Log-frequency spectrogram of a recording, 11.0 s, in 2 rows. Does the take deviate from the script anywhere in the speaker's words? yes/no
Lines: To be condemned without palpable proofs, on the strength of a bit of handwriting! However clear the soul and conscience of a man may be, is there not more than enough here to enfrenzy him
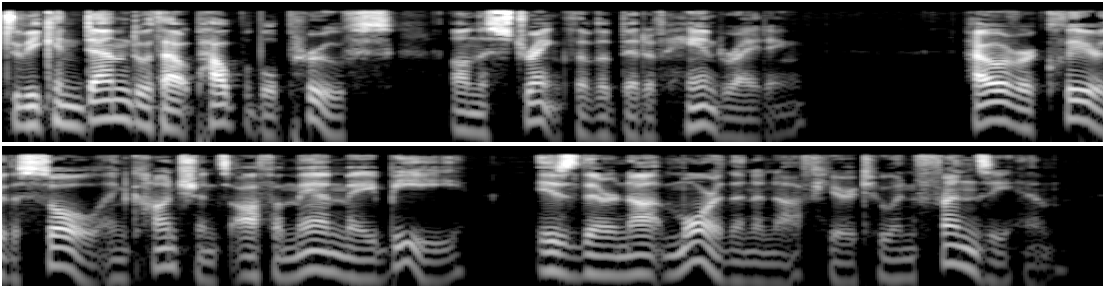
yes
